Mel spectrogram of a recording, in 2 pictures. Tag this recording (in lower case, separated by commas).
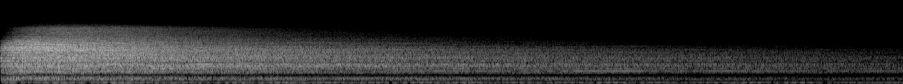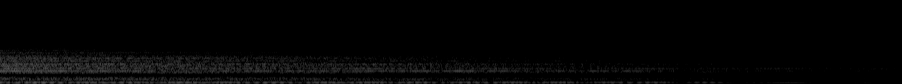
musical instrument, gong, percussion, music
